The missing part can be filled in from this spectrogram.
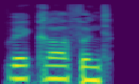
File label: "wegraffend", German; adjectives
